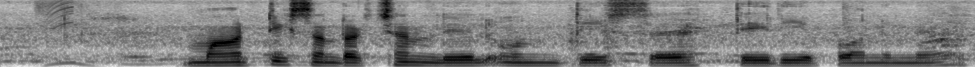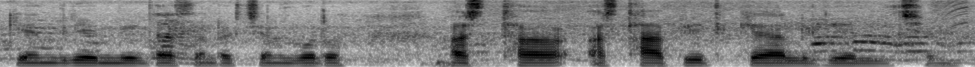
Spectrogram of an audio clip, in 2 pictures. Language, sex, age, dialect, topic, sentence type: Maithili, male, 18-24, Eastern / Thethi, agriculture, statement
